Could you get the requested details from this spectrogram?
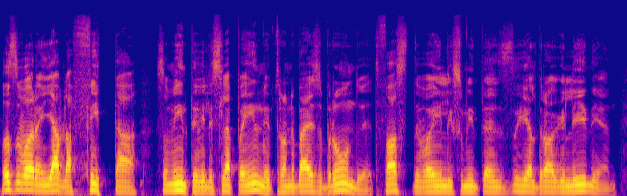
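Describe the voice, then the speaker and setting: A man's voice: on the low side, mellow, no room sound, studio quality. A man telling a road-rage story in casual talk, laughing often and swearing freely. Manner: laughing, profane, quick storyteller.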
